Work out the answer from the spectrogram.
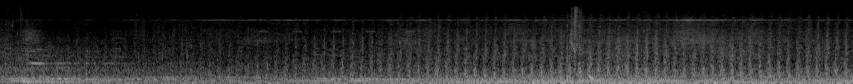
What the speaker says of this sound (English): Helicopter is inbound.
